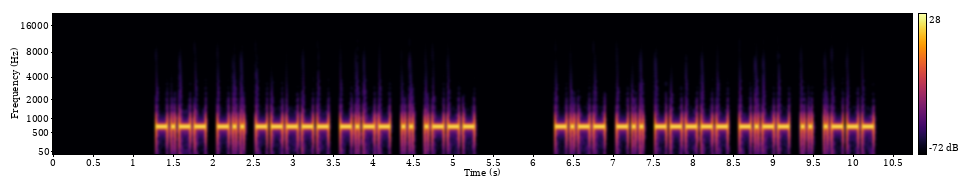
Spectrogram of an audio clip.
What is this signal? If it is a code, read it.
Morse code, heard as a keyed tone, about 25 wpm, 700 Hz. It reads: YD0YIJ YD0YIJ
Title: DXCC-100 Call Signs - 6 Characters - Repeated 3x - 25wpm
